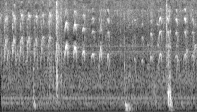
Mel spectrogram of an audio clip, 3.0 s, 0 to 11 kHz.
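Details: At sunset on 11 April 2016 in Sabi Sand, a group of Red-billed Buffalo Weavers chatters overhead in quick, overlapping high chirps and squeaky notes, with a few dull low thumps from below.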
